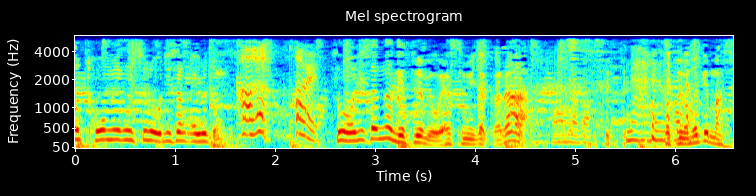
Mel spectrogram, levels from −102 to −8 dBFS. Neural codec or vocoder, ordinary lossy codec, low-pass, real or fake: vocoder, 22.05 kHz, 80 mel bands, Vocos; none; 5.4 kHz; fake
